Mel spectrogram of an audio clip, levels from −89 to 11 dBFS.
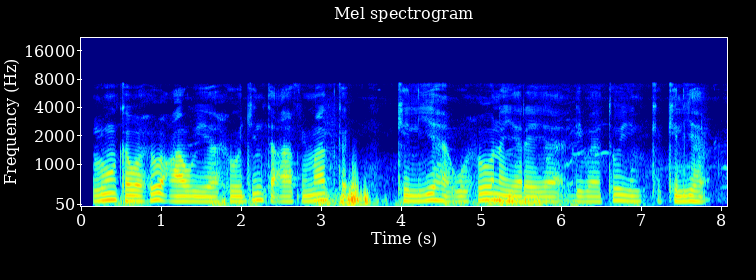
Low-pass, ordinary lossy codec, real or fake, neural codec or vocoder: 7.2 kHz; none; real; none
